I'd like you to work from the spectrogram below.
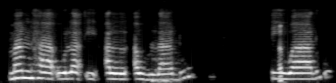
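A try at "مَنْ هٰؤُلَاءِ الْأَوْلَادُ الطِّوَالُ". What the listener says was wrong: Jadi di sini tinggal pakai apa, alif lamnya disambung. Man haulail auladut tiwalu.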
